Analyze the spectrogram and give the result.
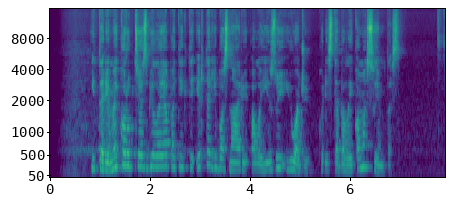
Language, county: Lithuanian, Vilnius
